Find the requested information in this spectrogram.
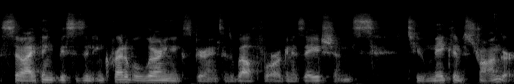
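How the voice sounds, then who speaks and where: A man's bright, sharp voice with vocal fry at a fairly quick pace. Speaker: arts manager panelist. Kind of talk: panel discussion. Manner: fast.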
